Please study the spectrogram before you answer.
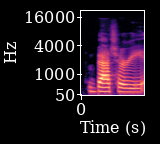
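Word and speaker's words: Báthory: Um, she is more commonly referred to as Elizabeth Baie, but uh her name is pronounced et Battery.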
